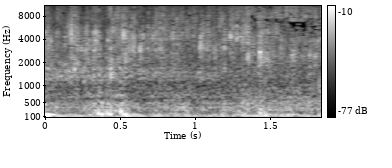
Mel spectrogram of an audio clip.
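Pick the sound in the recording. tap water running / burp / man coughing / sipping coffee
tap water running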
